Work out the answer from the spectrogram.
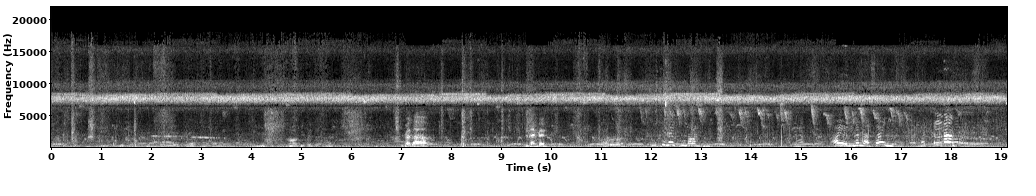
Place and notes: Tienda en El Horno, Magdalena, Colombia - Tienda
Una tienda a la orilla del camino. Los niños juegan y las motos pasan.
